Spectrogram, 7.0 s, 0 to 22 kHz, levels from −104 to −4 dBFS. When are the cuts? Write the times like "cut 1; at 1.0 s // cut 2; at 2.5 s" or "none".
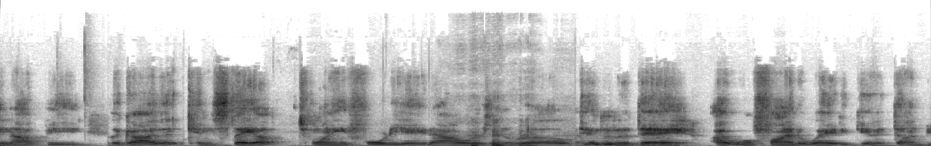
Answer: cut 1; at 0.8 s // cut 2; at 1.5 s // cut 3; at 4.4 s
